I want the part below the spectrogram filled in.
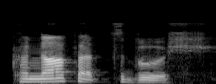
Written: knappertsbusch

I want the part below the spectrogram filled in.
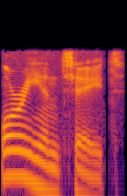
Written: orientate

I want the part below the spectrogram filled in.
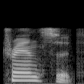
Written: transit

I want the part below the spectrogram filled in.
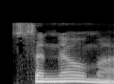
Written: sonoma

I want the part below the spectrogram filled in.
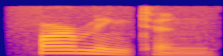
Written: Farmington

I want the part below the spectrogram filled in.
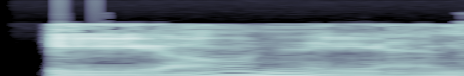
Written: eonian

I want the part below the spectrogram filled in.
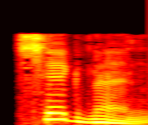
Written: sigmund

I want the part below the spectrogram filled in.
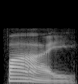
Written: phi

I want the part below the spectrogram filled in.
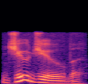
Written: jujube

